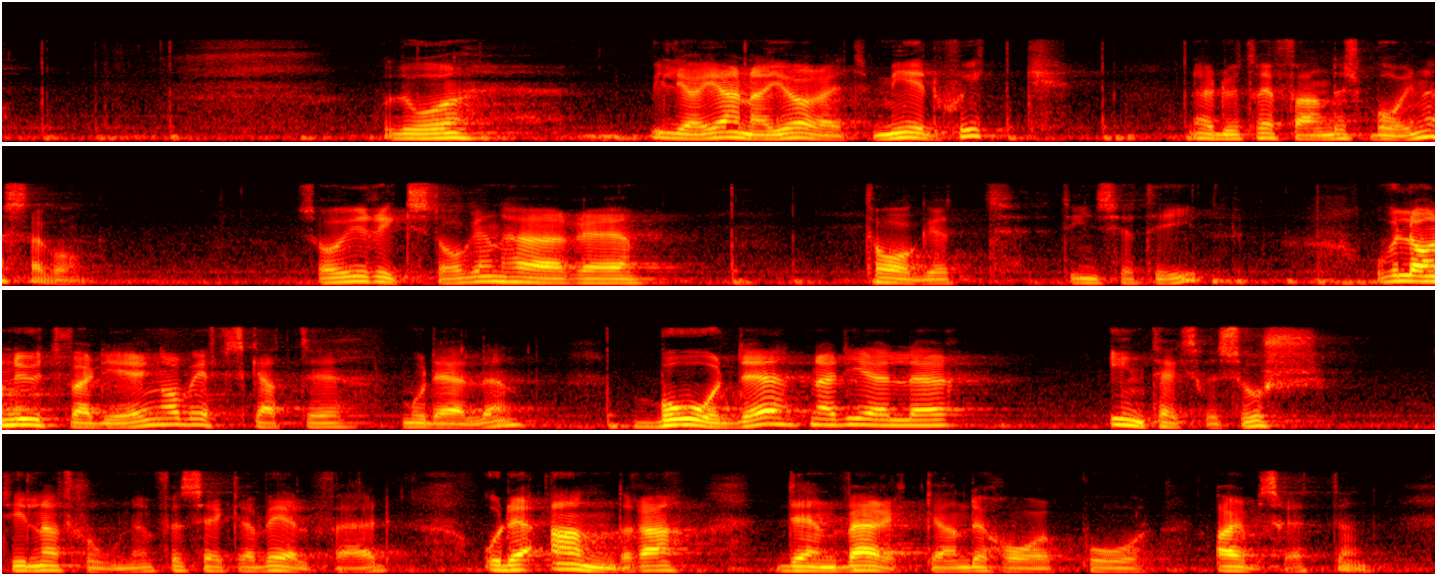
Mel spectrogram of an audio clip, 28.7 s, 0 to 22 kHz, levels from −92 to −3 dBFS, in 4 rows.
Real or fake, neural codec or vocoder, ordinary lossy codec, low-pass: real; none; Opus, 64 kbps; 7.2 kHz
